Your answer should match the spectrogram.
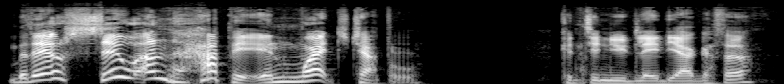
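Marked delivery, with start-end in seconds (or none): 0.0-2.1 fussy aunt. A narrator's reading. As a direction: scold the men like a flustered aunt. Lady Agatha voice again.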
